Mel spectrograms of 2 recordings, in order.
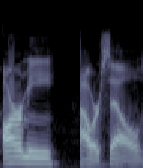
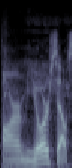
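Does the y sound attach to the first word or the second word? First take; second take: first word; second word. First: The y sound ends the first word. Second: The y sound starts the second word. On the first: The speaker calls it wrong. "It's not army ourselves" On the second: The speaker calls it right. "It's arm yourselves"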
